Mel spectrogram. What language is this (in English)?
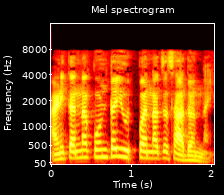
Marathi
